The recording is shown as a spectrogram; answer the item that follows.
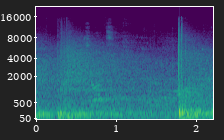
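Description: A basketball bouncing on a hardwood gym floor, a few dribbles with the sharpest and loudest bounce near the end. Voices echo in the hall behind it.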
